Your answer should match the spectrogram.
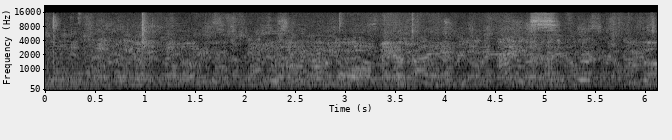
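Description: Background chatter: several people talking at once in a room, with no words clear.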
